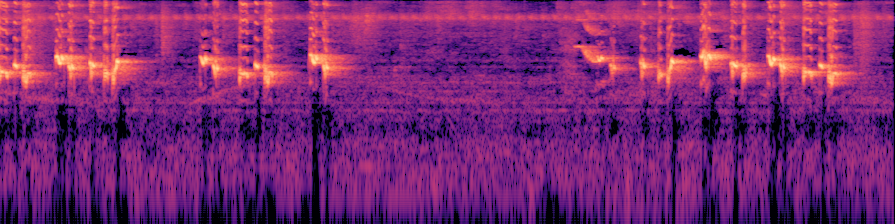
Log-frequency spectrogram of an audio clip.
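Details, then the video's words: Trucukan, or sooty-headed bulbul, singing the rapid 'ropel' style meant to draw other birds into song: two bursts of bright, chattering warbled notes separated by a quiet gap of about three seconds. "JOGJOG /TRUCUK ROPEL NEMBAK GARUDA"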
